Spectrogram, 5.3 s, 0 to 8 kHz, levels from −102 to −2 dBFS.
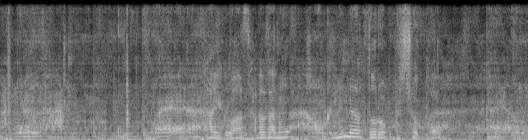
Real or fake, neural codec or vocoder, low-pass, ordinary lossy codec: fake; codec, 16 kHz, 4.8 kbps, FACodec; none; none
